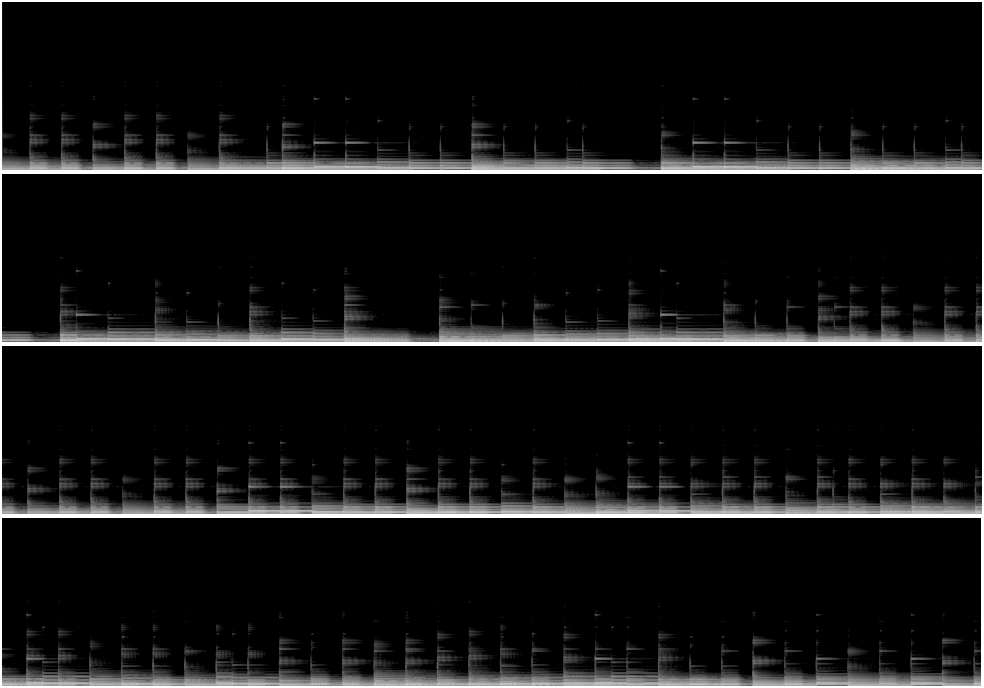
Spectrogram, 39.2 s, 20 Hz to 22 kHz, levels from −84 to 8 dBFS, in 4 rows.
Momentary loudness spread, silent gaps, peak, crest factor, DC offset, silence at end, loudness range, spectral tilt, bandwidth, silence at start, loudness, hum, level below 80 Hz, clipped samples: 6 LU; none; -6 dBFS; 16 dB; under 0.1%; 0 s; 3 LU; -10.5 dB/octave; 6 kHz; 0 s; -22 LUFS; none; -46 dBFS; under 0.1%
